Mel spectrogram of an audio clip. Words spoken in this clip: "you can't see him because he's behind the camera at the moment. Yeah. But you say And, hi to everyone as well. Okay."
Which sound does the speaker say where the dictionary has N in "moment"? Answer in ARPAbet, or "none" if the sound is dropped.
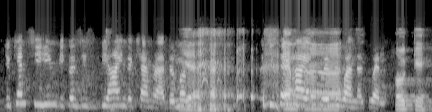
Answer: none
